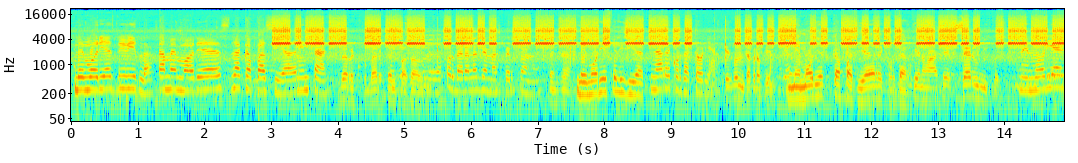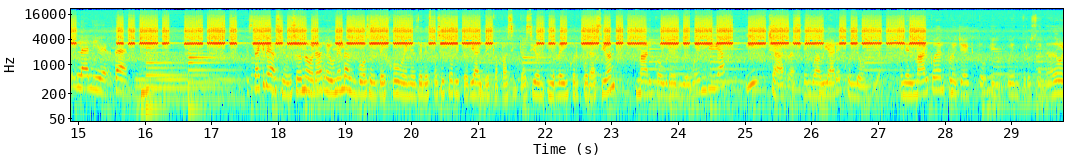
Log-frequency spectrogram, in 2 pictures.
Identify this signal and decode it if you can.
Morse code, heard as a whistle, hand-sent with a straight key, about 14 wpm. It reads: YOL9Z 4I6ZJ FGCJP SXYQ2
